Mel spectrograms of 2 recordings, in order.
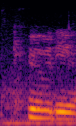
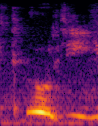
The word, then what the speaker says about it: Kuti: I just say Kuti like you have cooties.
